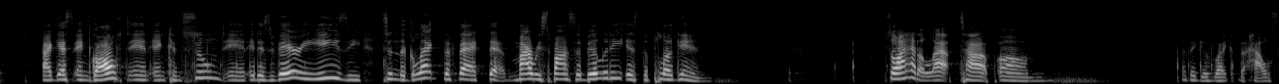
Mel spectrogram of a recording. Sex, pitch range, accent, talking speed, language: female, 200-255 Hz, American, 165 wpm, English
